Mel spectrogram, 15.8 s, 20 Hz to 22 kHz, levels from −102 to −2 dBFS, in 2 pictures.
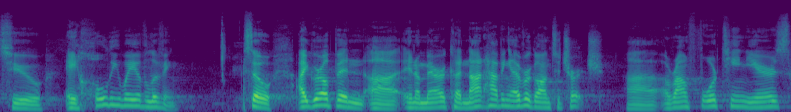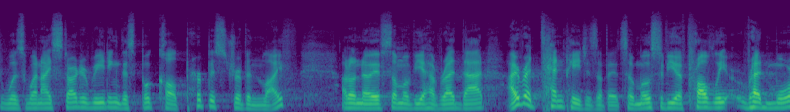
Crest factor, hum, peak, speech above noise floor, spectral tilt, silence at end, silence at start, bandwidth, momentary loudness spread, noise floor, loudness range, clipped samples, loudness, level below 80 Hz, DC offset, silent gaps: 24 dB; none; -14 dBFS; 28 dB; -6 dB/octave; 0 s; 0 s; 12.5 kHz; 11 LU; -65 dBFS; 6 LU; under 0.1%; -37 LUFS; -86 dBFS; under 0.1%; none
